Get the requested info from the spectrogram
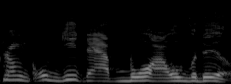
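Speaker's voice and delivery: bad Southern accent on request; put-on Southern accent. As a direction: play a Tennessee tough guy. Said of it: "Bubba's Southern maga country accent".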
